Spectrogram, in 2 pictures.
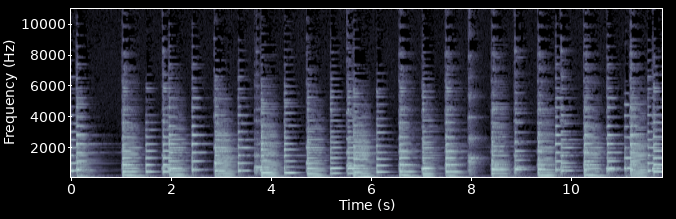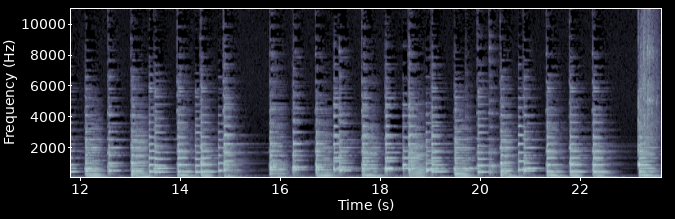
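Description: Background piano music: a light tune of quick struck notes, pausing briefly about a second in, around the middle and just before the end.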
